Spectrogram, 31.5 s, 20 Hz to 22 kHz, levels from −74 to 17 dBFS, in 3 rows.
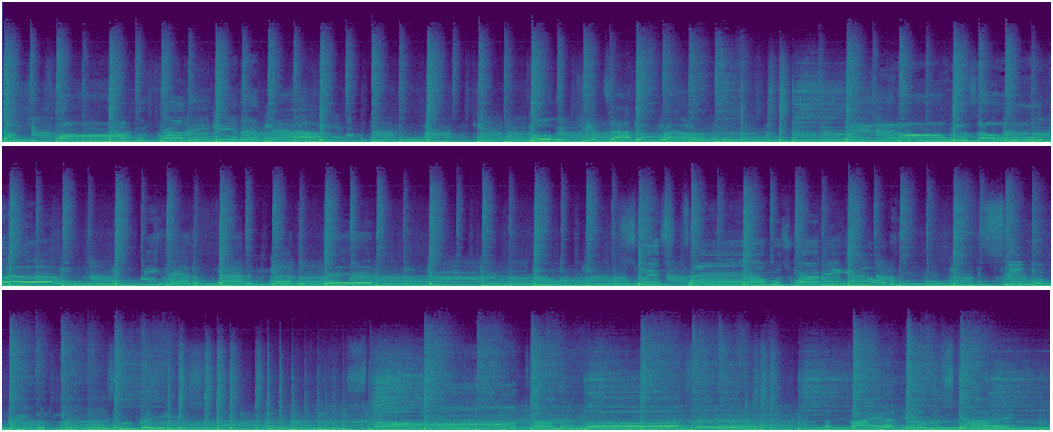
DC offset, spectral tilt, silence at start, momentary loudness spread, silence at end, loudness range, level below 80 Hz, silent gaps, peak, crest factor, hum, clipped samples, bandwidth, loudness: under 0.1%; -5.5 dB/octave; 0 s; 3 LU; 0 s; 1 LU; -28 dBFS; none; 0 dBFS; 14 dB; none; under 0.1%; 18.5 kHz; -15 LUFS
